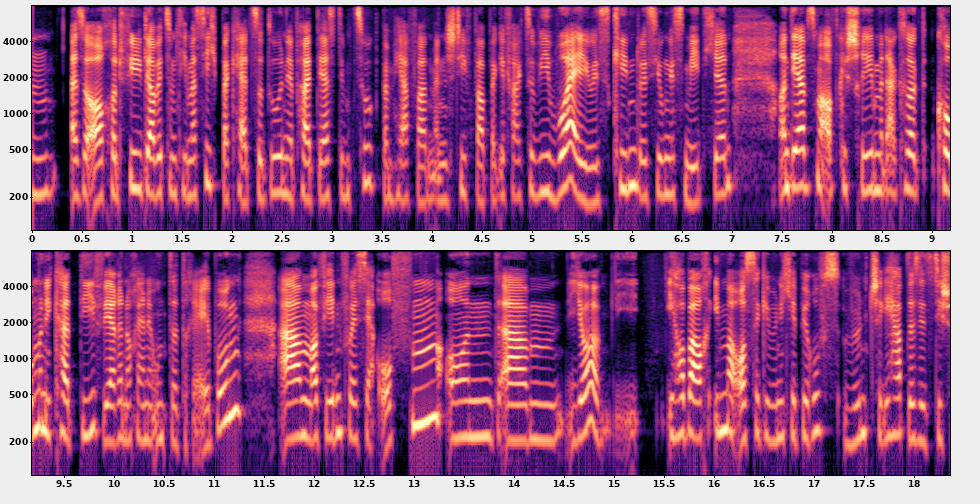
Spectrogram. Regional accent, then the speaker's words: Lower Austria, Austria; ich komme aus Niederösterreich

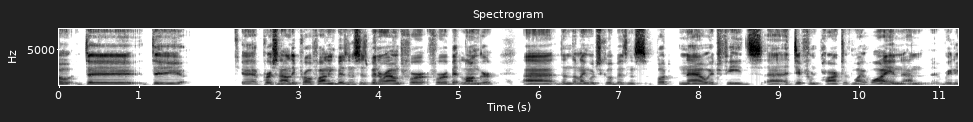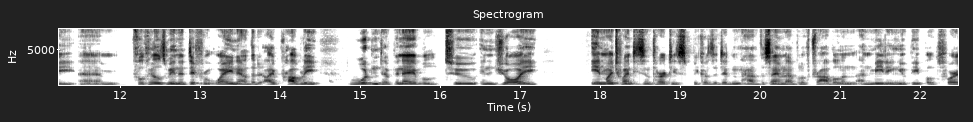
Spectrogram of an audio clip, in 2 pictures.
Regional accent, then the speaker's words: Dublin, Leinster, Ireland; I am from Dublin in Ireland, which is the center of the known universe.

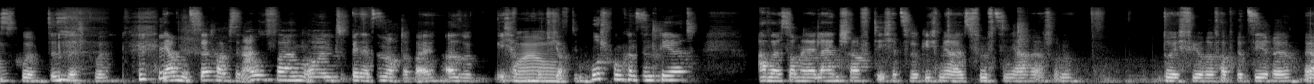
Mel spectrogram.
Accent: Freiburg, Baden-Württemberg, Germany; also born or lived in Paris; now in Stuttgart, Germany; Und wir sind alle in Frankreich geboren, sind dann aber 1996 nach Freiburg gezogen, weil sich meine Eltern getrennt haben.

